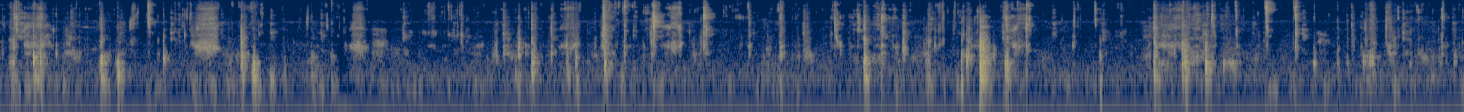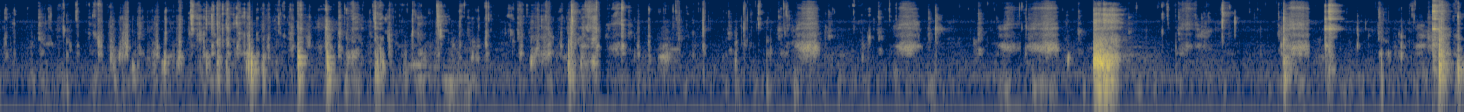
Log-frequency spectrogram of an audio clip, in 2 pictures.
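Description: Close-miked chewing and wet mouth clicks of someone eating mutton curry and rice by hand, with one louder thud near the end.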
